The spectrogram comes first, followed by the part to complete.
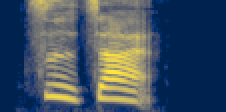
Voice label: "自在", Chinese

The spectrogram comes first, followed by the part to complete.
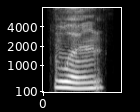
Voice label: "吻", Chinese; 吻 (wěn); kiss; to kiss

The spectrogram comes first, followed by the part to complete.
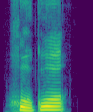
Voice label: "火锅", Chinese

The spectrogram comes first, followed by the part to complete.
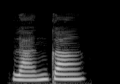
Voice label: "栏杆", Chinese

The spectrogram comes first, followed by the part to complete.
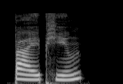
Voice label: "摆平", Chinese

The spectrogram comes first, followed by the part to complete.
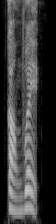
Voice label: "岗位", Chinese

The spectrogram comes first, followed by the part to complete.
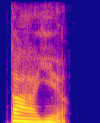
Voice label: "大爷", Chinese

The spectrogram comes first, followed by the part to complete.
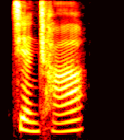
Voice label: "检查", Chinese

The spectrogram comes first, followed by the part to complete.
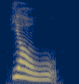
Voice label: "药物", Chinese

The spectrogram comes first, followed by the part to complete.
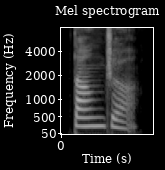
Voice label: "当着", Chinese

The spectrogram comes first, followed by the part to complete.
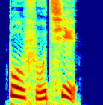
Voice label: "不服气", Chinese

